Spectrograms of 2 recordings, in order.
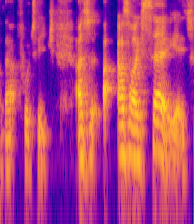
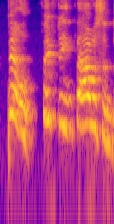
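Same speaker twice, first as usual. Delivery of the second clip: excited; 11 semitones higher than usual. Retold or imitated. Texting Bill about huge crowd.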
